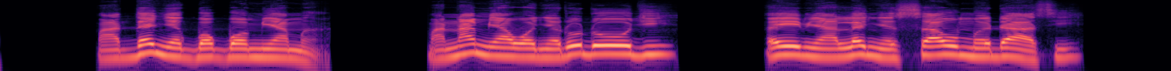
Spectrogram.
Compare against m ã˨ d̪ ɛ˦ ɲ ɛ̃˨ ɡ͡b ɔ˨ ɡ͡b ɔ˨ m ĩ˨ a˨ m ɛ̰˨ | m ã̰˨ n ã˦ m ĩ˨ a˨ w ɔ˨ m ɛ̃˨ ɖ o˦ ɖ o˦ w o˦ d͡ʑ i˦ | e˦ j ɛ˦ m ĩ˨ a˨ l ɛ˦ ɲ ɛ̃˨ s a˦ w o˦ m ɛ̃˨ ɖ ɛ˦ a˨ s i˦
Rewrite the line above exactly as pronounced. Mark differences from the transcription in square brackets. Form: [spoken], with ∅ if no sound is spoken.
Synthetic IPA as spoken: m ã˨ d̪ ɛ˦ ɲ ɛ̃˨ ɡ͡b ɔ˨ ɡ͡b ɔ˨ m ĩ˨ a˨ m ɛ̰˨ | m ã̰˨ n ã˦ m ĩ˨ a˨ w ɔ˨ [ɲ] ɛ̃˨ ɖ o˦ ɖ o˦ w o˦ d͡ʑ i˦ | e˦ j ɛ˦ m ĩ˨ a˨ l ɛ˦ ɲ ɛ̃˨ s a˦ w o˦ m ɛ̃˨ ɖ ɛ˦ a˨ s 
